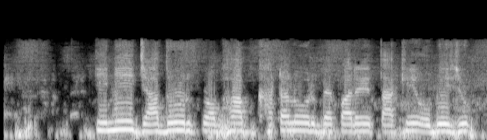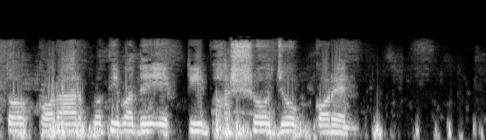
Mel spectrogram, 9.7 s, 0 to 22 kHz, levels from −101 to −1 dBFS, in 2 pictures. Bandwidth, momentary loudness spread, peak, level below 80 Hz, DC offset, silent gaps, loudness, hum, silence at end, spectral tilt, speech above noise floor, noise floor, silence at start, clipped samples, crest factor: 8 kHz; 13 LU; 0 dBFS; -30 dBFS; under 0.1%; none; -12 LUFS; none; 0.35 s; -6.5 dB/octave; 23 dB; -34 dBFS; 0.05 s; under 0.1%; 12 dB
